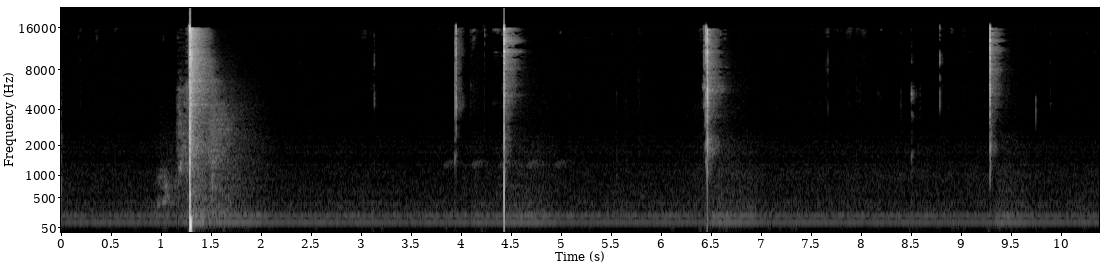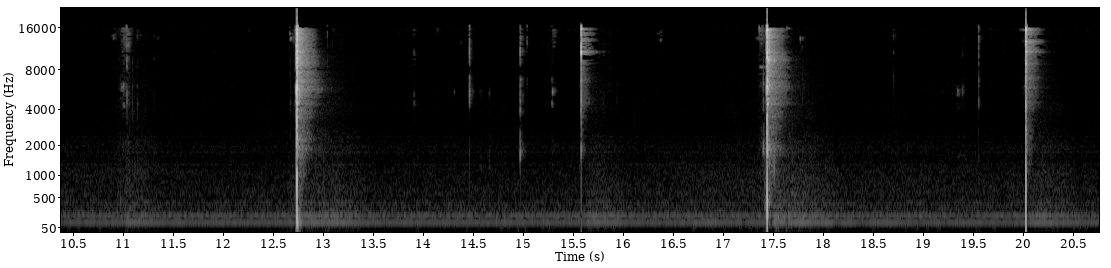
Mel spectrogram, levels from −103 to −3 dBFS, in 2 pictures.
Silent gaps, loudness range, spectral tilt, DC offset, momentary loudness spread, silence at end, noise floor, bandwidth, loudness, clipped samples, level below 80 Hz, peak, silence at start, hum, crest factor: none; 13 LU; -0.5 dB/octave; under 0.1%; 24 LU; 0.65 s; -77 dBFS; 16 kHz; -21 LUFS; under 0.1%; -52 dBFS; 0 dBFS; 1.3 s; none; 32 dB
